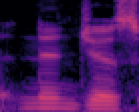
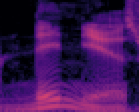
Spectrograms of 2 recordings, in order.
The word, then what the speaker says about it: Ninjas: But that being said, the ninjas will or ninjas rather as you would pronounce it in Sweden will go for will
